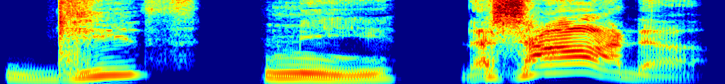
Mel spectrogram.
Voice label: Male Troll; Kazakus; Kurtrus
